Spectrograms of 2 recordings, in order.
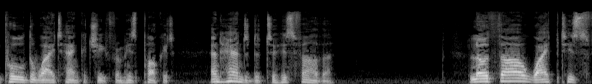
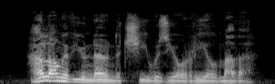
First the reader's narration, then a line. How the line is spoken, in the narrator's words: asked, and his voice was firm and sure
